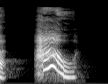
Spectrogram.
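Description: A cartoon girl's voice giving one breathy, thoughtful sigh, rising and then falling in pitch, lasting a little under a second.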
